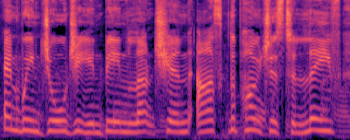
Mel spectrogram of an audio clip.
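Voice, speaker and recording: Higher-voiced New Zealand woman reporting news. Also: fairly even intonation, normal speed. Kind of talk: scripted news report narration.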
